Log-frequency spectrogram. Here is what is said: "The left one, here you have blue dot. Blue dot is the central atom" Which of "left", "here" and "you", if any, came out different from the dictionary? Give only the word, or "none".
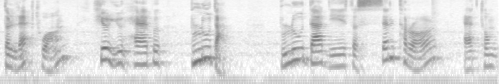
left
